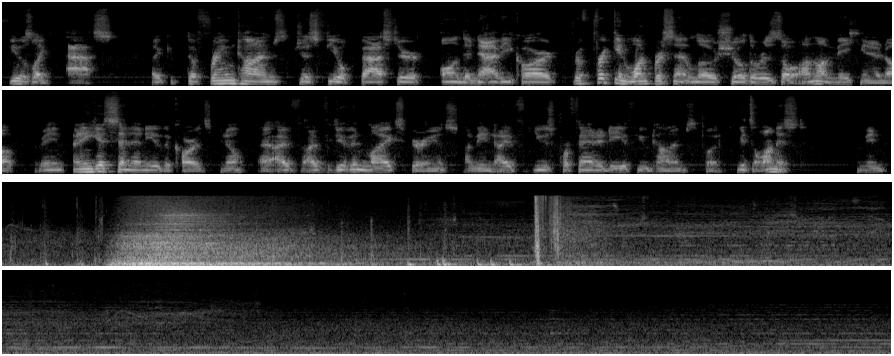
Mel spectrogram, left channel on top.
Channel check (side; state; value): both; different; correlation 0.00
